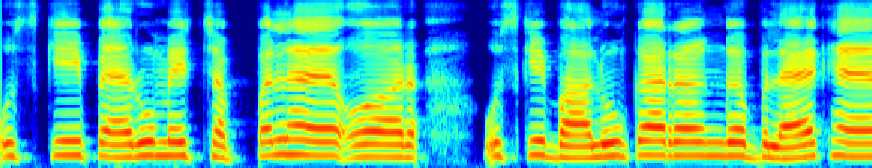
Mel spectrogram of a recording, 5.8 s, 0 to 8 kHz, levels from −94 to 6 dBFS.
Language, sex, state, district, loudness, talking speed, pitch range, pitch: Hindi, female, Himachal Pradesh, Shimla, -14 LUFS, 125 wpm, 220-240 Hz, 235 Hz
